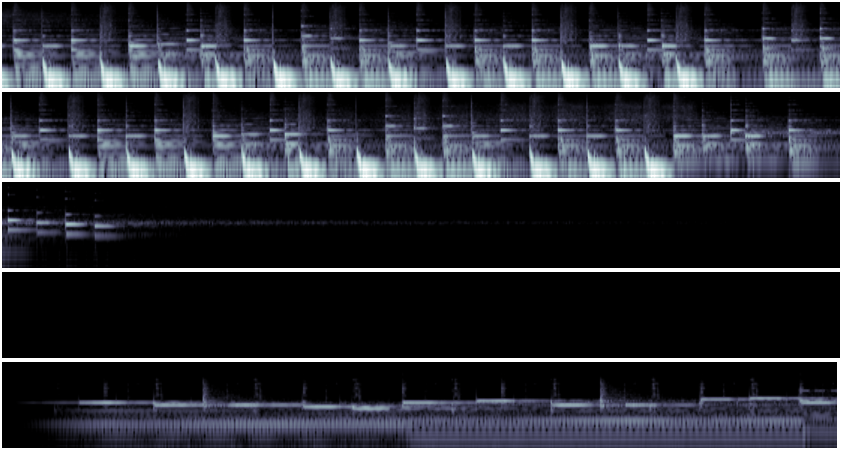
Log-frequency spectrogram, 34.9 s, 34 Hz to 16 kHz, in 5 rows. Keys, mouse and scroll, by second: 11.1 space.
